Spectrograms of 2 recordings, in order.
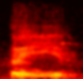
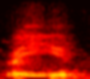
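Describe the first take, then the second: First: Said in the usual way. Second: Reír with the stress on ÍR. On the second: Shown as a demonstration. Teacher stressing the accented í in reír. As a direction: stretch and stress the ÍR of Reír, rising. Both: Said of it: "Los infinitivos terminados en eir".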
